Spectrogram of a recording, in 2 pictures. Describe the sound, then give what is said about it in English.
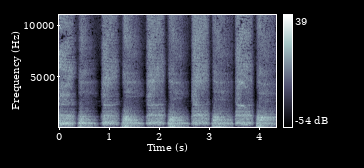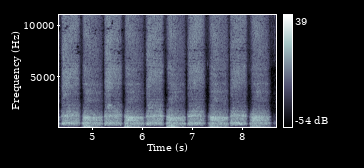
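Rapid breathing in and out through an open mouth, many quick, loud, even breaths in a steady fast rhythm, with no talking. “Open your mouth and breathe as fast as you can, in and out for 20 breaths.”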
